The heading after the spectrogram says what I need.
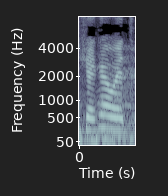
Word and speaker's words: cacahuète: Mais on dit cacahuète. Et ça s'écrit H-U-E-T. Camille, et c'est toujours très important ce qu'elle me raconte. C'est écrit cacahuète. O-U. Comment C'est H-U. Comment? Cacahuète. C'est cacahuète. Bon, regardez, là, tu peux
